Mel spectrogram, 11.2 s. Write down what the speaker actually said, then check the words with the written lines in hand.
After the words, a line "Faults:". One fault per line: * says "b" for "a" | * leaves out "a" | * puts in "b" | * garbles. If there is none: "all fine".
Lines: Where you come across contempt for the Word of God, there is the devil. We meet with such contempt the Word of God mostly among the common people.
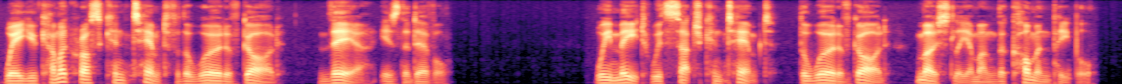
Where you come across contempt for the Word of God, there is the devil. We meet with such contempt the Word of God mostly among the common people.
Faults:
all fine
